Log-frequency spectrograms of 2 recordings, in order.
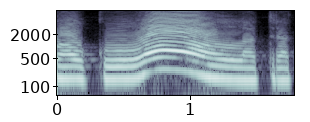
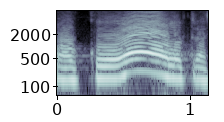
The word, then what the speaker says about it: alcoólatra: O alcoólatra, tem de pronunciar os dois Os, certo? O alcoólatra, senão você vai botar acento no primeiro O, vai ficar errado.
